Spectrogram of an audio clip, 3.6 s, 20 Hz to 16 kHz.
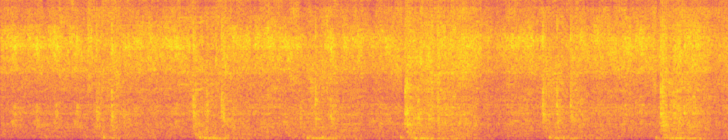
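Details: Honda Verza 150 single-cylinder motorcycle idling: uneven rattly clatter about twice a second, rough and loose, from a noisy worn clutch.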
